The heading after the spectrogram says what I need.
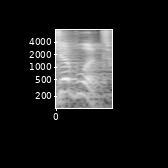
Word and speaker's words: Giblets: of Studio giblets and that's giblets with a soft G as in giraffe today we're going to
